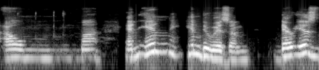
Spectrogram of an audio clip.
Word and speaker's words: Om: It is the word sound Om. It's spelled O-M. It's actually pronounced Aum.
